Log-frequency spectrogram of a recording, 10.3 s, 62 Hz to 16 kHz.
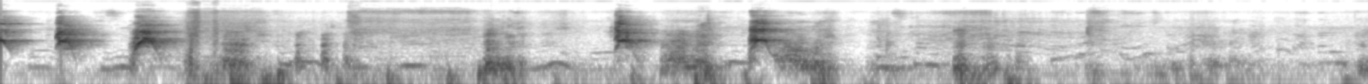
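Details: Black, tan and white long coat Chihuahua, a 1-year-9-month-old male, attacking a radio-controlled car, seeing anything crawling along the ground as a foe; loud, abrupt yaps come singly or in pairs, separated by quieter stretches.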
